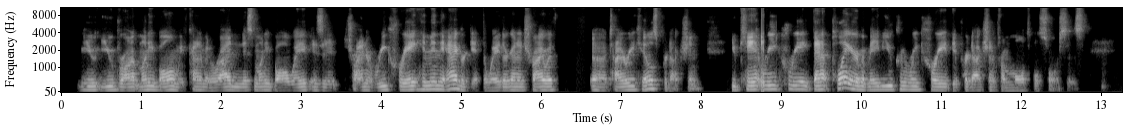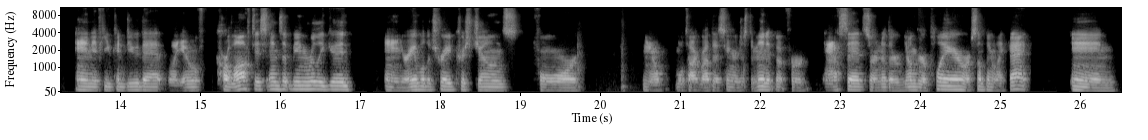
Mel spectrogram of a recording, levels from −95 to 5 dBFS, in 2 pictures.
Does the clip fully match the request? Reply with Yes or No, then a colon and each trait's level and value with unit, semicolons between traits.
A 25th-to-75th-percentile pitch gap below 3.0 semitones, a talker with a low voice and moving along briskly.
Yes: narrow, 2.5 semitones; low, 125 Hz; fast, 220 wpm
